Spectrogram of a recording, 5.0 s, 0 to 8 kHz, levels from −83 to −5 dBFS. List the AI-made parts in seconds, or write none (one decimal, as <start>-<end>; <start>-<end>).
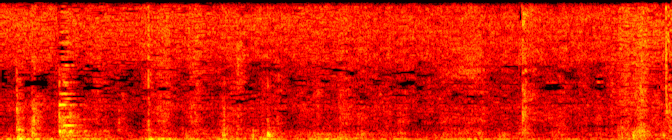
1.6-2.2; 2.6-4.6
